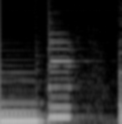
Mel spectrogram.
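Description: Guitar playing a short phrase from a Ghost of Tsushima piece: a sustained low chord, then a second struck note ringing and fading, with another strike at the end.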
